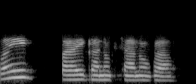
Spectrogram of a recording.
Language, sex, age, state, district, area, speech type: Urdu, female, 30-45, Uttar Pradesh, Mau, urban, conversation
